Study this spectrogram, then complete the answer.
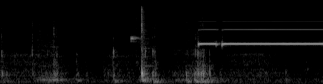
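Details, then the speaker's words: Whirlpool WRX735SDBM00 refrigerator not cooling, meter on continuity with probes on the compressor wire: a few handling clicks, then a steady unbroken beep, so the compressor cable is intact and the right plug identified. "don't know if you can hear the audible so the cable itself is good and that tells me it's the right plug that we're looking at"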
